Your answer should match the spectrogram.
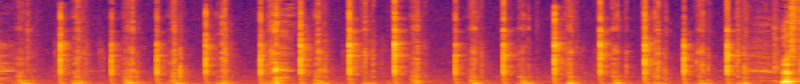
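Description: A small luthier's finger plane scraping along a hard-wood fiddle fingerboard in quick short strokes, about three a second. The plane's new blade is dull and not yet honed for such hard wood.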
